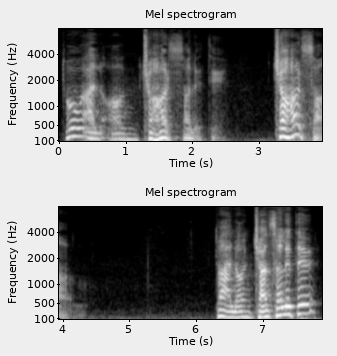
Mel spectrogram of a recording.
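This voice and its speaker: A raspy, pushy psychiatrist. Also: male voice, fairly high pitch, wildly swooping pitch, long pauses, a bit bright, heavily acted. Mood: probing. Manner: insistent, coaxing questions. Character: pushy male psychiatrist pressing a patient.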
